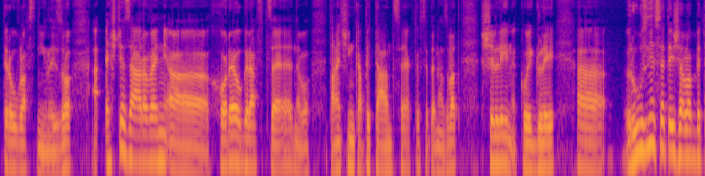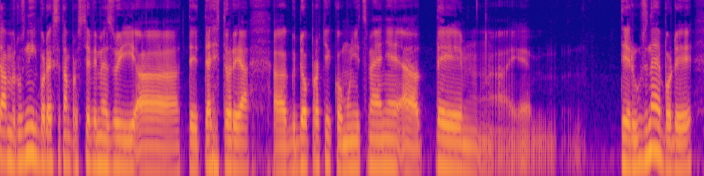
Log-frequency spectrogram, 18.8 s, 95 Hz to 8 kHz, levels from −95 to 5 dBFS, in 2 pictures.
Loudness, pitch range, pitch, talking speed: -23 LUFS, 105-130 Hz, 115 Hz, 120 wpm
